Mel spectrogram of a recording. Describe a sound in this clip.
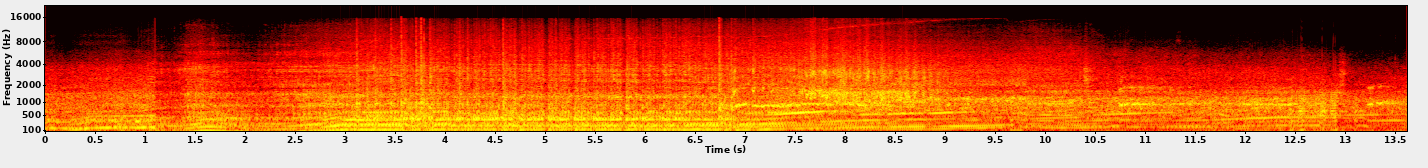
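Car engines rev loudly and race off at high speed.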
